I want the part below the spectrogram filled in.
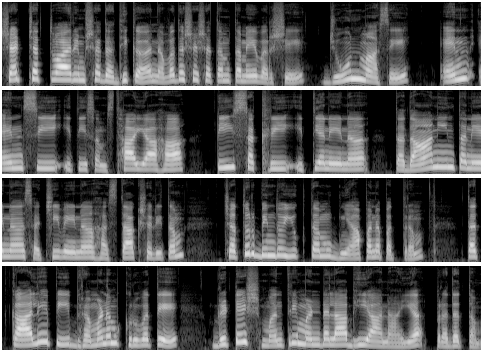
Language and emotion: Sanskrit, neutral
